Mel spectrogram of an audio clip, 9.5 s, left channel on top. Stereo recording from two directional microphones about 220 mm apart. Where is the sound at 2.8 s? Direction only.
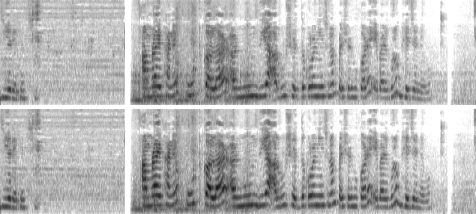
25° right (ahead or behind).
